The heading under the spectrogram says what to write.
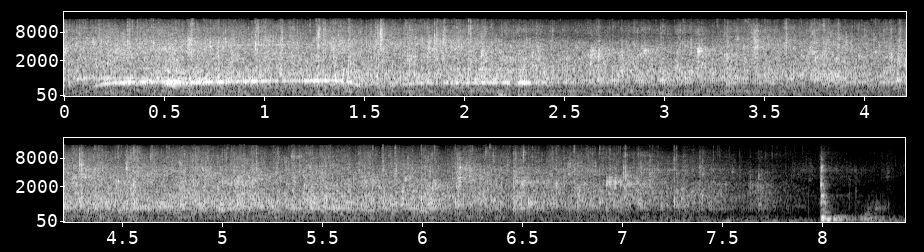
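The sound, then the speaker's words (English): A large audience claps steadily for about seven seconds to thank the staff, a dense, even wash of applause that holds strong before tapering off, with a brief clatter just before it ends. “But would you give them a round of applause for all that they do?”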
